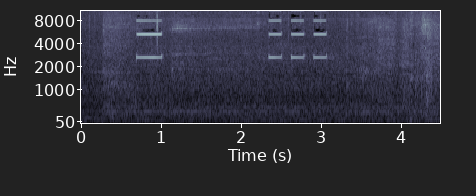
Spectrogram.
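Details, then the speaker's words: DVOM in continuity mode testing the yellow conductor from the diode side to pin 87 in the daytime running light circuit of a 1998 GMC Suburban: short, sharp high-pitched beeps; continuity test beep. "got my DB om set up for continuity as you can tell by that audible symbol"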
